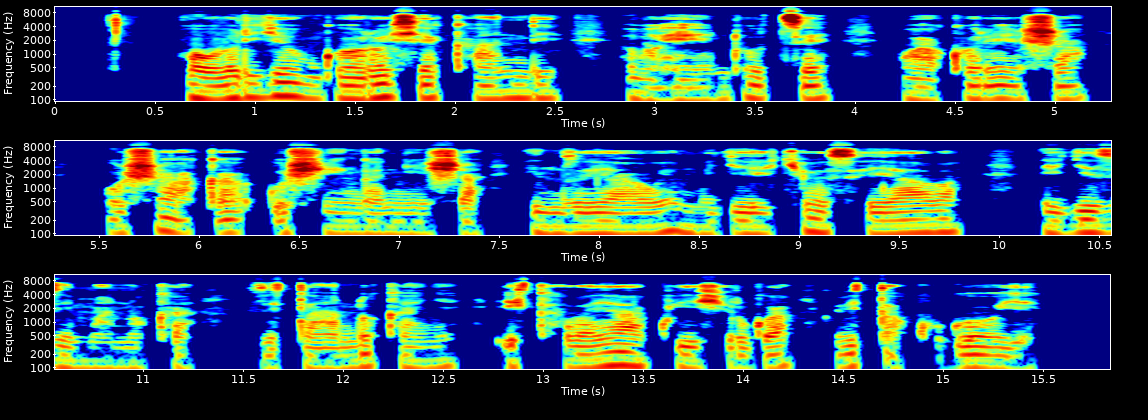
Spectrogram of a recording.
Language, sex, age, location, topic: Kinyarwanda, male, 18-24, Kigali, finance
